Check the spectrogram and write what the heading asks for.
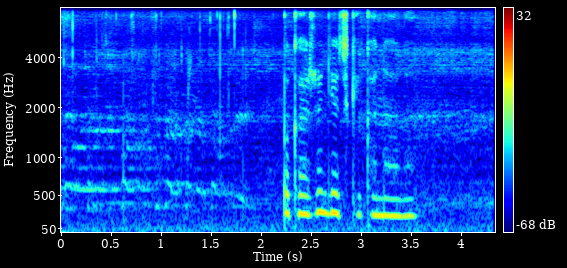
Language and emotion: Russian, neutral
